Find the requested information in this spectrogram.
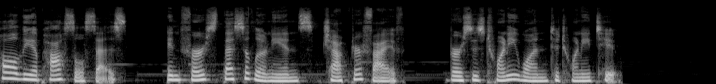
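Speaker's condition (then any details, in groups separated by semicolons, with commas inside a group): No condition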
